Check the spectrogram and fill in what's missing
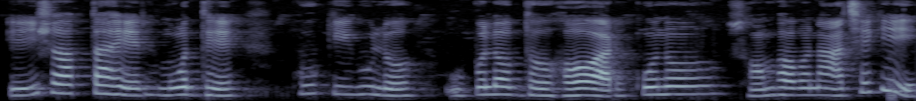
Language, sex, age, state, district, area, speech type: Bengali, female, 30-45, West Bengal, Howrah, urban, read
